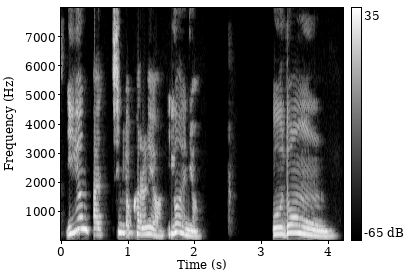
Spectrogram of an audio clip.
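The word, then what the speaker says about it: うどん: 우동, 우돈, 뭐가 편해요? 우동이 편하죠. 대신 이응을 길게 발음하는 거예요.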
